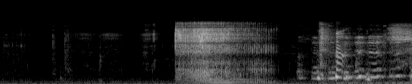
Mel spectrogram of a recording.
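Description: A baby lets out a sudden loud, rough squawk a little under two seconds in, lasting about a second and falling in pitch, then starts babbling near the end.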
